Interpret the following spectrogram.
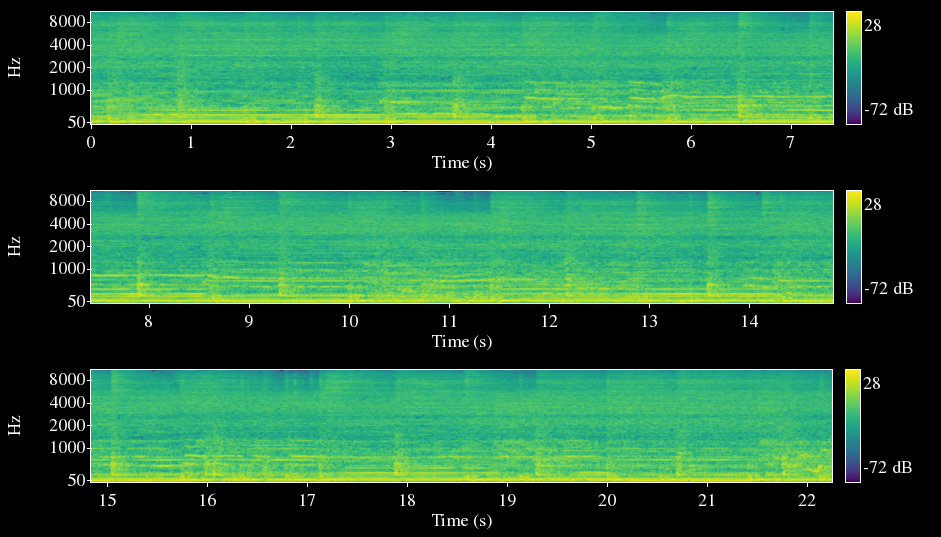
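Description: A heavy metal band playing live at full volume: distorted electric guitars holding sustained low riffs over a drum kit, with cymbal and drum strikes throughout.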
